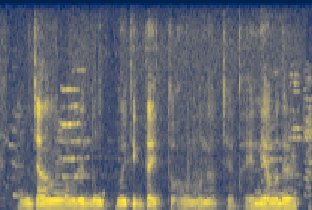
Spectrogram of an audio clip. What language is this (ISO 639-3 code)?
ben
